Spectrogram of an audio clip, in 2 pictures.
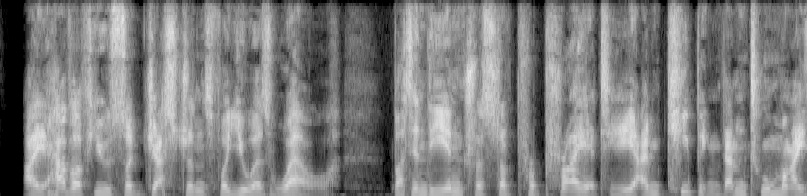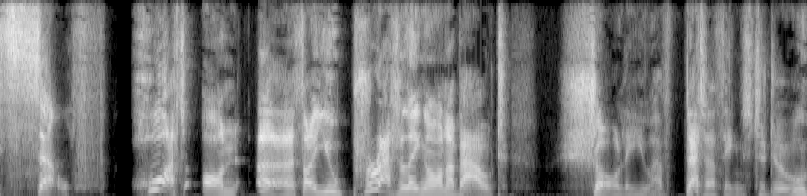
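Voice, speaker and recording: A man puts on a character voice at a fairly high pitch. He moves at a moderate pace with very wide pitch swings. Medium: video game. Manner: haughty, exasperated, theatrical.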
